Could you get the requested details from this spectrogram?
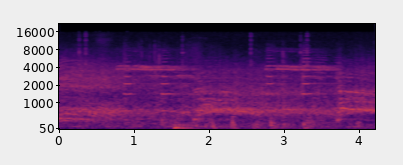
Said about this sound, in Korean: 마지막 타석에서는 관중 모두가 일어나 이승엽을 연호했습니다.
